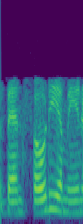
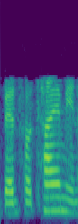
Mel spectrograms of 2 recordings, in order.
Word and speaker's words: benfotiamine: It has, as you said, the benfotiamine or benfotiamine. I've heard it pronounced both ways. – I say benfontamine.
